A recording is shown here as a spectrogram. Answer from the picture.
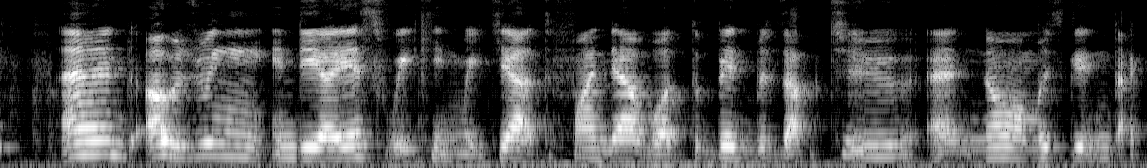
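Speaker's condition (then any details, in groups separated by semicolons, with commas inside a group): Cerebral palsy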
